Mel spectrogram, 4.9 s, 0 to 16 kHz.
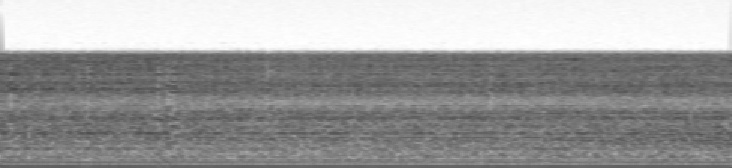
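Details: Audi A4 after power steering fluid flush and change: even, steady idle with no hum or whine from the power steering pump; quiet and normal, the pump no longer hums.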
